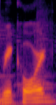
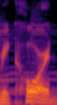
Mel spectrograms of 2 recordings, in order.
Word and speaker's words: record: Like the difference between record the noun stressing the first bit and record the verb where you stress the second bit.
